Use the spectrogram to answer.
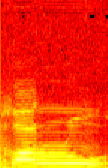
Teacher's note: kha di hujung kerongkong. Kharru sujjadau, masuk berserta dengan dua harakat.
